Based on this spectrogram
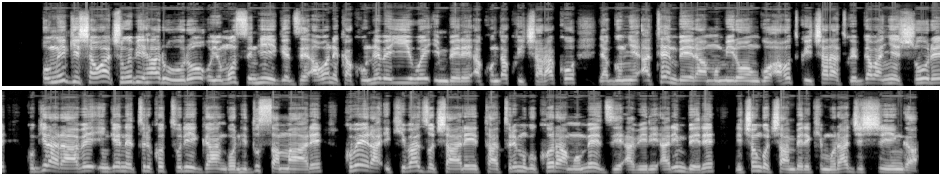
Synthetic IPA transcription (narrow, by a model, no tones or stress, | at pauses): umŋiːɡiːʃawaːt͡ʃuwiβiɦaɾuɾo̞ʔujumuːnsin̥hijiɡe̞ze̞ʔaβo̞ne̞kakuːn̥he̞βe̞jiːwe̞ʔimbe̞ɾe̞ʔakuːndakwiːt͡ʃaɾako̞jaɡumɲe̞ʔate̞ːmbe̞ɾamumiɾo̞ːŋɡo̞aho̞twiːt͡ʃaɾatweːb̚ɡaβaɲe̞ʃuːɾe̞ | kuɡiɾaɾaːβe̞ʔiŋɡe̞ne̞tuɾiko̞tʰuɾiɡaŋɡo̞n̥idusamaɾe̞ | kuβe̞ːɾaʔikʰiβazo̞t͡ʃaːɾe̞ːtatuɾimuɡukʰo̞ɾamume̞ːziʔaβiɾiʔaɾimbe̞ɾe̞nit͡ʃo̞ŋɡo̞t͡ʃaːmbe̞ɾe̞kimuɾad͡ʒiʃiːŋɡa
